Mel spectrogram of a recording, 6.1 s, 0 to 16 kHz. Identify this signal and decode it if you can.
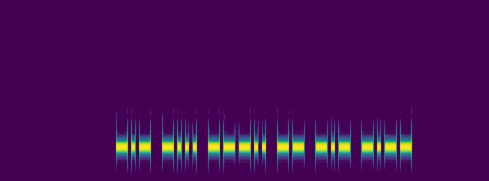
Morse code, heard as a keyed tone, about 25 wpm, 700 Hz. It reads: KB8MKY
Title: USA Call Signs - 6 Characters - Repeated 3x - 25wpm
